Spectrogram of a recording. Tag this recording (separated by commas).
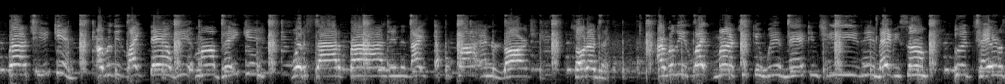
Music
